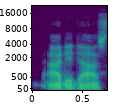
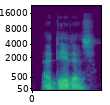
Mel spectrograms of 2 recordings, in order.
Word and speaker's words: Adidas: way I'm very proud of you for actually pronouncing Adidas the way it should be pronounced not Adidas I was actually a quick story on that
